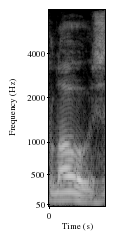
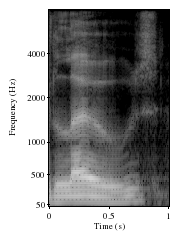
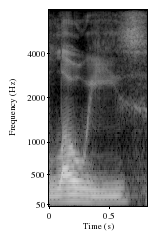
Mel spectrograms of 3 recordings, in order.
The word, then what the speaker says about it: Lowe's: My father was a doorman at the Jersey City Lowe's. People used to call it the Lowies because of the way it's spelled.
